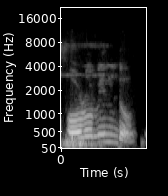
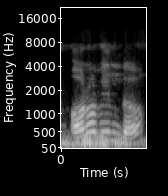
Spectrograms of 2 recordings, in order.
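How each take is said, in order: First: The name is said with rounded 'o' vowels. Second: The name is said with open 'a' vowels.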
